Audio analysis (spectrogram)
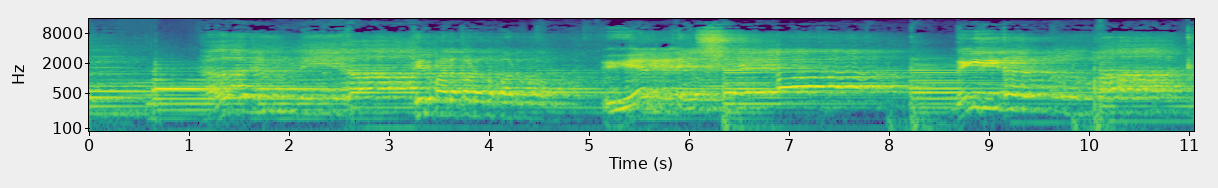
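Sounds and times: men singing worship song: 1.1 - 11.0.

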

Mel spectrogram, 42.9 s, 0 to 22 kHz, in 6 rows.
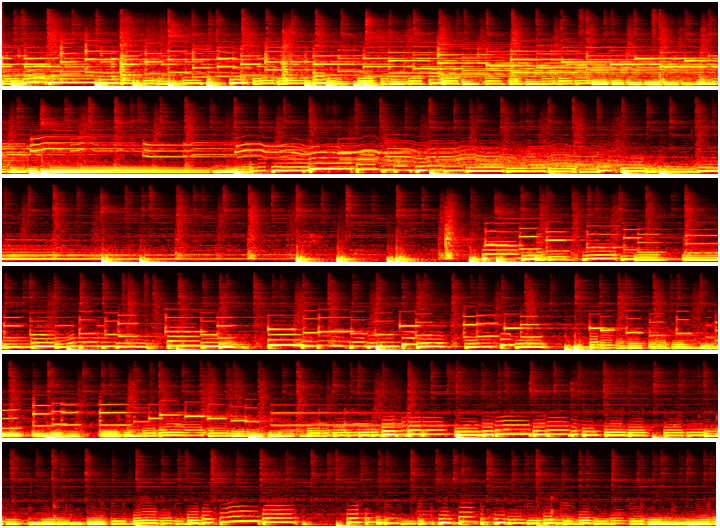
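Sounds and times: electric keyboard chord: 0.0 - 17.5, 19.2 - 33.4
electric bass note: 0.0 - 17.8, 19.1 - 42.9
drums: 0.0 - 42.9.

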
